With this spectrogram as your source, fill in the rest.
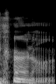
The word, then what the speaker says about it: colonel: have been reading colonel i never read that word until today it's colonel i've never read that word until today but it's kernel i can say the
